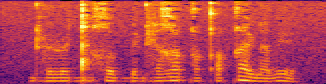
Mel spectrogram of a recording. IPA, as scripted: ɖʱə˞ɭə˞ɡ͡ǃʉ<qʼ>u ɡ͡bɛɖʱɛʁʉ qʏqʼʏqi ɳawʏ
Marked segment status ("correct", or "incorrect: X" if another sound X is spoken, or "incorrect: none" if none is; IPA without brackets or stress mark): incorrect: χ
